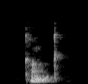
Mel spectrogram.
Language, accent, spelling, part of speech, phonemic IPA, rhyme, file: English, Southern England, conk, noun / verb, /kɒŋk/, -ɒŋk, LL-Q1860 (eng)-conk.wav
- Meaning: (noun) 1. The shelf- or bracket-shaped fruiting body of a bracket fungus (also called a shelf fungus), i.e. a mushroom growing off a tree trunk 2. A nose, especially a large one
